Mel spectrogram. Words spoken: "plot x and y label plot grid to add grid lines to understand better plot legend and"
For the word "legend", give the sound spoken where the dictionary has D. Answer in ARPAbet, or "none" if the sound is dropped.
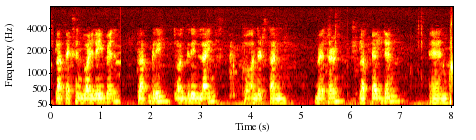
none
